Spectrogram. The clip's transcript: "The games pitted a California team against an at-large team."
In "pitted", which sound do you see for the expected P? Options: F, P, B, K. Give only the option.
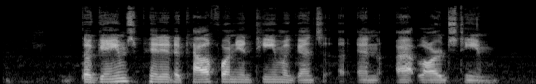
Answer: P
